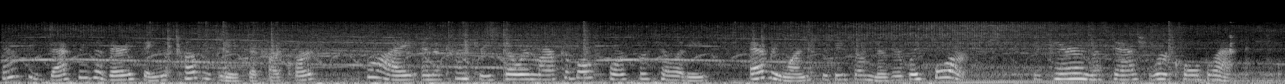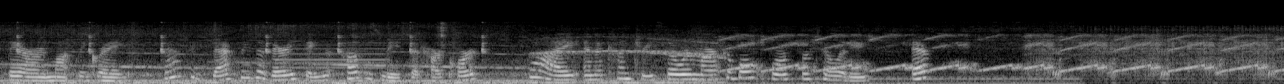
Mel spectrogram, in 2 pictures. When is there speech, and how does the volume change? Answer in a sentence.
You can hear the speech from 0.0 to 22.1 s, at a steady volume.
